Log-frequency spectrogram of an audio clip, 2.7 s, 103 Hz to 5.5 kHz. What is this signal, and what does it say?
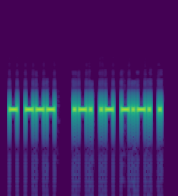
Morse code, heard as a keyed tone, about 30 wpm, 600 Hz. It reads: TO RACE
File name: the old man and the sea / the old man and the sea 1 30wpm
